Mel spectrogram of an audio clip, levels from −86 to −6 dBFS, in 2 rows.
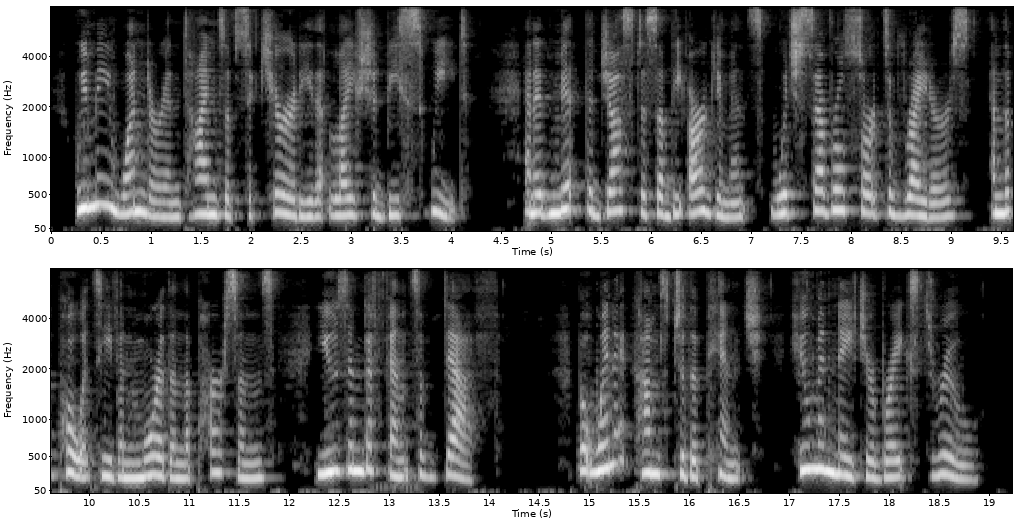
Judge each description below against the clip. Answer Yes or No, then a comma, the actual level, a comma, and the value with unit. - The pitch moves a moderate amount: Yes, average, 3.9 semitones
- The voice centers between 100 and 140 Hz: No, high, 240 Hz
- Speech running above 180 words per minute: No, average, 150 wpm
